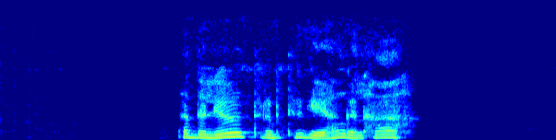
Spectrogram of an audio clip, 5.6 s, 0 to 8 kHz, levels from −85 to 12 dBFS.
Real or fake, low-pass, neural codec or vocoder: real; 7.2 kHz; none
